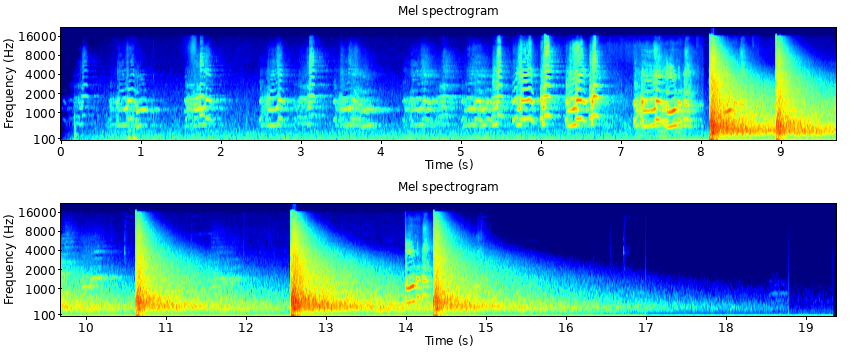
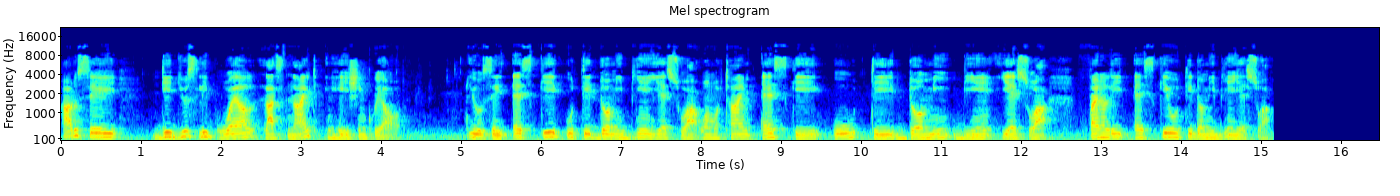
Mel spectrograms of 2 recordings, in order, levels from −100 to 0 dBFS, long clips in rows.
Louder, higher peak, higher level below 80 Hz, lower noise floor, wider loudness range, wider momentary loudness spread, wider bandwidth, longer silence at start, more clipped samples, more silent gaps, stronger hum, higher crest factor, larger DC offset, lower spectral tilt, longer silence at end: first, -22 LUFS vs -34 LUFS; first, 0 dBFS vs -16 dBFS; first, -38 dBFS vs -56 dBFS; first, -59 dBFS vs -54 dBFS; first, 21 LU vs 2 LU; first, 26 LU vs 8 LU; first, 16 kHz vs 12 kHz; about the same, 0 s vs 0 s; neither; neither; neither; about the same, 24 dB vs 20 dB; neither; second, -3.5 dB/octave vs -5 dB/octave; second, 0 s vs 1.3 s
